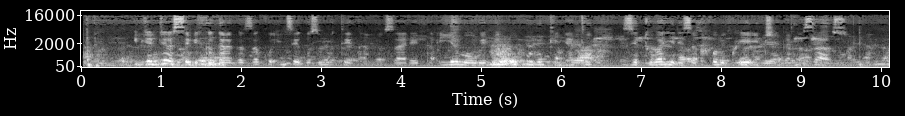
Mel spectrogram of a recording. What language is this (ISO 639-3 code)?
kin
